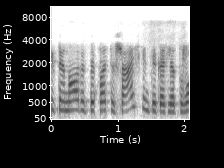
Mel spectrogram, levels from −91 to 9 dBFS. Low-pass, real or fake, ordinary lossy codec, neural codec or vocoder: 7.2 kHz; real; AAC, 48 kbps; none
